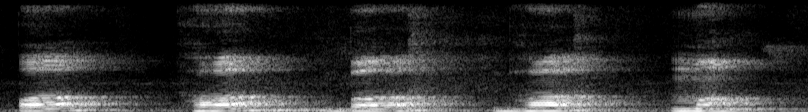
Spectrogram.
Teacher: बिना स्पर्श करवाए बोल नहीं पाएंगे। प वर्ग में अपने दोनों होठों को आपस में हम टच करवाते हैं, स्पर्श करवाते हैं। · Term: ओष्ठ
